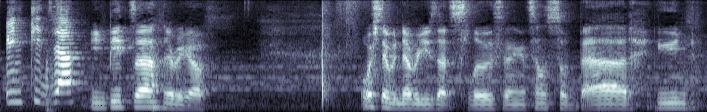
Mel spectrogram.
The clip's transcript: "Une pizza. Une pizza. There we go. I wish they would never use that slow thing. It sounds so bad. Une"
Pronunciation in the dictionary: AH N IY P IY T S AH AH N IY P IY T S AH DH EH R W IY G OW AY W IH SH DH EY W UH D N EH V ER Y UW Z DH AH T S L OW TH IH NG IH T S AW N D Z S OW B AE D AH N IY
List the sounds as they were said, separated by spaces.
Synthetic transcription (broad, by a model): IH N P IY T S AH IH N P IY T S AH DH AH R W IY G OW AY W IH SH DH EY W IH D N EH V ER Y UW Z DH AH T S L OW TH IH NG IH T S AW N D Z S OW B AE D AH N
